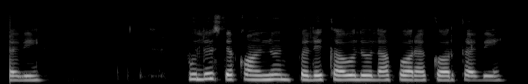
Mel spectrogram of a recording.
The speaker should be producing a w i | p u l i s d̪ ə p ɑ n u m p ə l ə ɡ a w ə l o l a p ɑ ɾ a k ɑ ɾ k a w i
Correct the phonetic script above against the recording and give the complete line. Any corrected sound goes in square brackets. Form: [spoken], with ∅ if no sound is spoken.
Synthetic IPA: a w i | p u l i s d̪ ə [q] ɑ n u [n] p ə l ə [k] a w ə l o l a p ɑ ɾ a k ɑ ɾ k a w i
